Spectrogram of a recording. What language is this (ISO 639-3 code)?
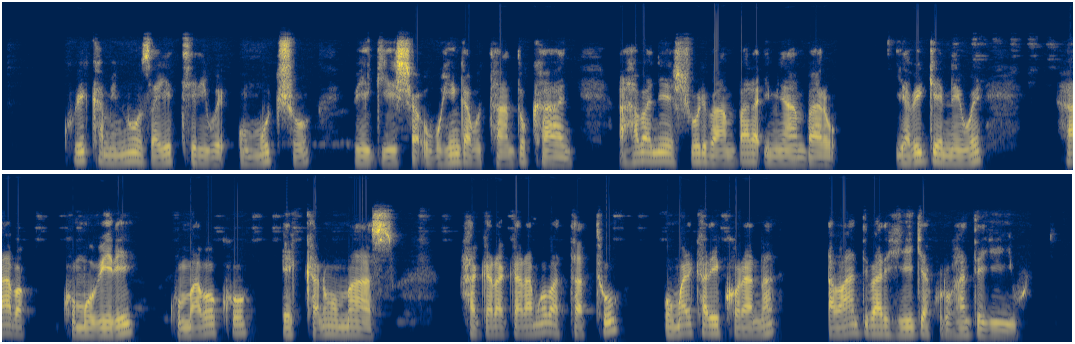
run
